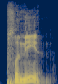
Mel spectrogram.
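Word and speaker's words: Plinian: volcanic more violent eruption called plenon I believe is how it's pronounced I think so it's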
